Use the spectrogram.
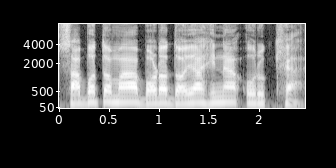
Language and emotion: Odia, neutral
